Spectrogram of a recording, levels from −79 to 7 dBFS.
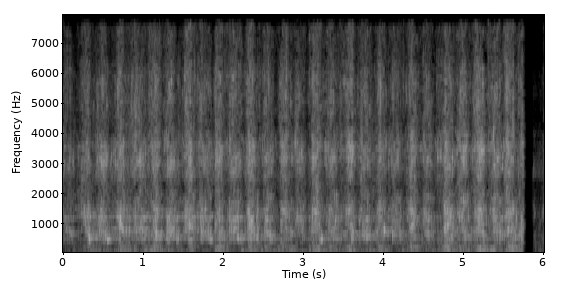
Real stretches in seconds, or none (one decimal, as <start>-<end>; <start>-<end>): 0.0-0.8; 1.9-6.0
